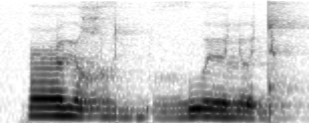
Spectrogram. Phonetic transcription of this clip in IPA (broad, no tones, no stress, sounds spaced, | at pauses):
ʕ ʉ ʁ o̤ d bʱ o̤ w ø l ɵ d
